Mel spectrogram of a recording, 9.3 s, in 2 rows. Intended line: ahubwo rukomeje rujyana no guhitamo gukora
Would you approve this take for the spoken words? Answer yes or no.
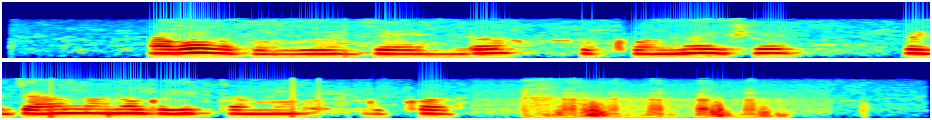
no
